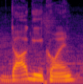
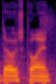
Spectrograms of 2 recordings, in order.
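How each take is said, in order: First: The first part sounds like 'doggy'. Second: The first part sounds like 'dohj'. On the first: A less common way some people say it. "I have heard some people pronounce it uh" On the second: The way most people say it. "most people pronounce it uh"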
